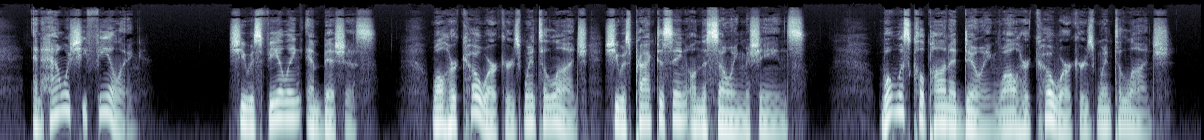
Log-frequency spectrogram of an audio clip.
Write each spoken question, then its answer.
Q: What was Kulpana doing while her coworkers went to lunch?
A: She was practicing on the sewing machines while her coworkers went to lunch.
